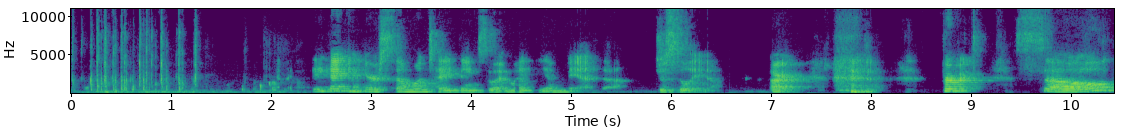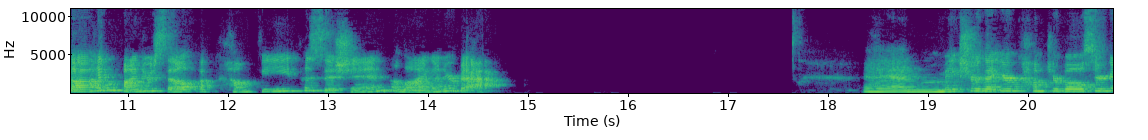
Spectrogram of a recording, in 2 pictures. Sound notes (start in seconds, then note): 0.0 keyboard clacking; 7.5 chuckles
